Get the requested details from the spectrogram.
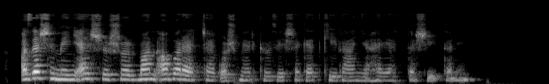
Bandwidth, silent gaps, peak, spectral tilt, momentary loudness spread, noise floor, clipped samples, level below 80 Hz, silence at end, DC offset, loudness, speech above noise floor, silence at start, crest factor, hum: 11.5 kHz; none; 0 dBFS; -4.5 dB/octave; 20 LU; -75 dBFS; under 0.1%; -70 dBFS; 0.75 s; under 0.1%; -21 LUFS; 52 dB; 0.2 s; 24 dB; none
